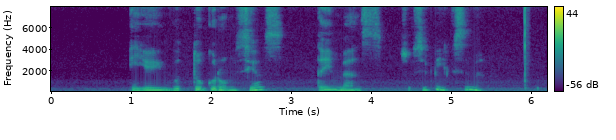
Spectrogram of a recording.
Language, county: Lithuanian, Šiauliai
